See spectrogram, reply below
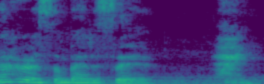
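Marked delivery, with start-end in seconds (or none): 1.6-1.9 very soft, discreet "psst"-like call; hushed call. Retold or imitated. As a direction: imitate someone quietly getting attention at a funeral. Stranger discreetly calling her at funeral.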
